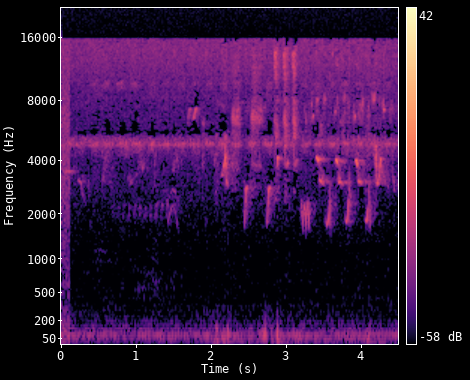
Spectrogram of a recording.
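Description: Faint birdsong: a quick run of short chirps through the middle, over a steady faint high tone and a low rumble.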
